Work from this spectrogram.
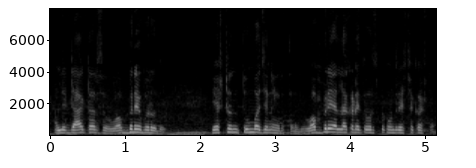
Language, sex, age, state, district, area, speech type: Kannada, male, 18-30, Karnataka, Chamarajanagar, rural, spontaneous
